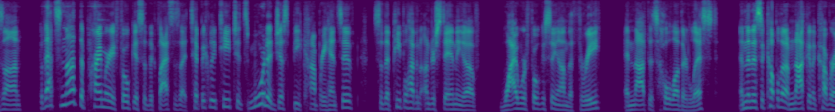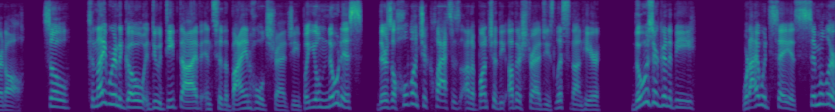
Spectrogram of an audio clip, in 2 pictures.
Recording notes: This was a live class recorded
